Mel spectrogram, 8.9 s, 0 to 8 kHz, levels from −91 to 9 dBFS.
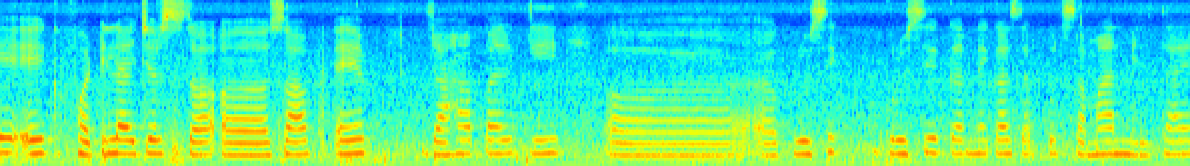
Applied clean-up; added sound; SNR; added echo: none; none; none; none.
